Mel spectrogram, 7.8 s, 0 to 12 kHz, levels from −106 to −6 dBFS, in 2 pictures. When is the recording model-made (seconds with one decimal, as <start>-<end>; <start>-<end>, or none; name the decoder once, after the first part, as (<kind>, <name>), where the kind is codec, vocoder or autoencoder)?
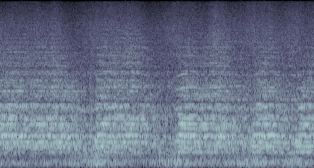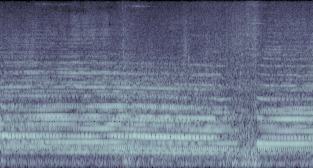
none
